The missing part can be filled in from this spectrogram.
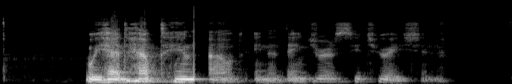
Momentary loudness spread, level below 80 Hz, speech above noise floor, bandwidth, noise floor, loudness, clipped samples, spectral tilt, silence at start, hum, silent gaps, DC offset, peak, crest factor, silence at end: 20 LU; -54 dBFS; 69 dB; 7.6 kHz; -85 dBFS; -14 LUFS; under 0.1%; -7.5 dB/octave; 0.85 s; none; none; under 0.1%; -2 dBFS; 16 dB; 1.05 s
